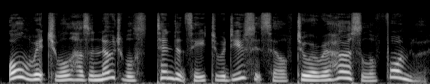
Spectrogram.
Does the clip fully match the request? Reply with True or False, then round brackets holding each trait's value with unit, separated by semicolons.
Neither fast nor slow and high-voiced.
True (195 wpm; 225 Hz)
